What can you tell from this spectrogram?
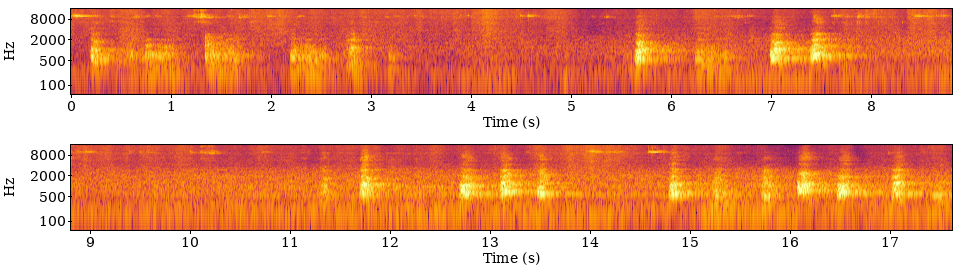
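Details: Welsh Corgi named Dixie fearlessly herding cows outdoors, barking in short sharp bursts, single barks then rapid clusters of three to four, with gaps of quiet between volleys and faint low rumble in the background.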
